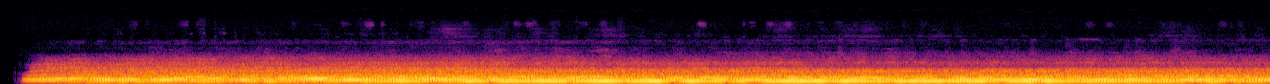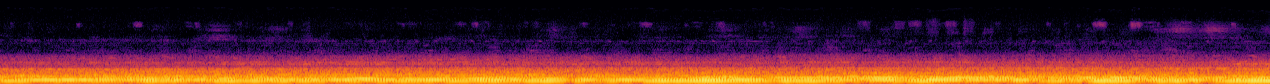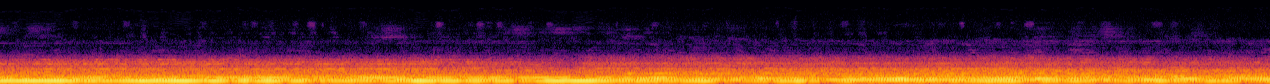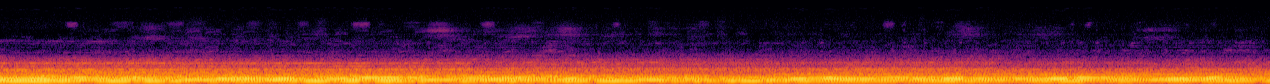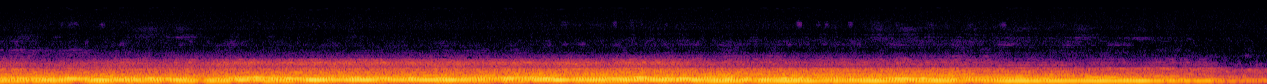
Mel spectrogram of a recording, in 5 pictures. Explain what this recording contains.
A mysterious soundscape with low, watery tones and flashes of whispering above it.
